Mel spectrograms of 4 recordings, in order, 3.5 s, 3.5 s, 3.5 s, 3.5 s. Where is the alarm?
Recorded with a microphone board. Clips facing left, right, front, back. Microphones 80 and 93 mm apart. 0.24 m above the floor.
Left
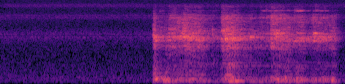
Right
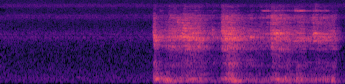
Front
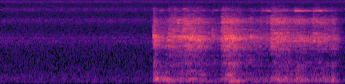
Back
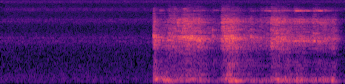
I don't hear an alarm.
